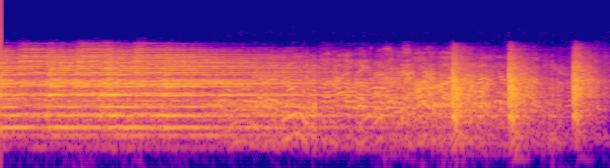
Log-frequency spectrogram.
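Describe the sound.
Milling crowds of the outlaw faction on the day of Wyatt Earp's murder trial murmur with many overlapping indistinct voices, starting beneath a ringing bell tone that fades. Three sharp knocks cut through the chatter near the end.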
